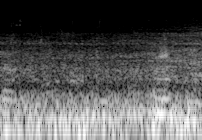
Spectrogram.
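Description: Street traffic: a steady low rumble of vehicle engines from the road.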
